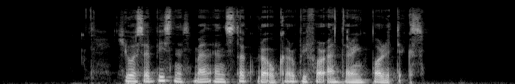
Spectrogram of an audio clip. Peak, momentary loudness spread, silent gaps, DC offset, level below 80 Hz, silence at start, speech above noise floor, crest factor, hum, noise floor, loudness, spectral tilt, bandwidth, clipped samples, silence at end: -2 dBFS; 7 LU; none; under 0.1%; -40 dBFS; 0.9 s; 49 dB; 16 dB; none; -66 dBFS; -17 LUFS; -5 dB/octave; 16 kHz; under 0.1%; 0.95 s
